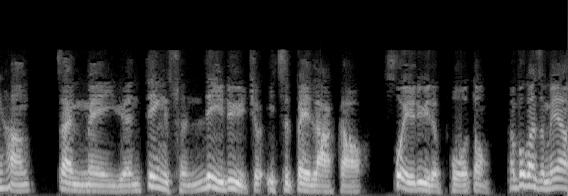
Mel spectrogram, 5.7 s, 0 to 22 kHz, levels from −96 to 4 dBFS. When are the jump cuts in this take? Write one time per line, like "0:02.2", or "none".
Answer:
0:03.7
